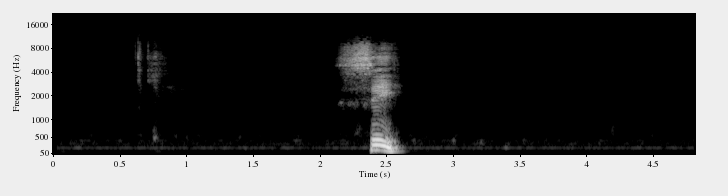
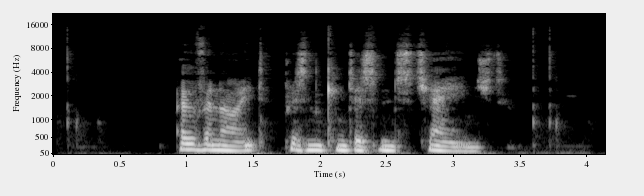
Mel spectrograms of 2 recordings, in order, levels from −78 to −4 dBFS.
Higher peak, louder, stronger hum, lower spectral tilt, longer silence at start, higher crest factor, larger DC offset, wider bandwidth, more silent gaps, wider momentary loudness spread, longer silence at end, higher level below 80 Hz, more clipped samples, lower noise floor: about the same, -4 dBFS vs -2 dBFS; about the same, -19 LUFS vs -20 LUFS; neither; second, -3.5 dB/octave vs -5.5 dB/octave; first, 2.15 s vs 0.95 s; about the same, 24 dB vs 20 dB; neither; about the same, 11 kHz vs 11.5 kHz; neither; first, 27 LU vs 9 LU; first, 2.2 s vs 0.75 s; second, -66 dBFS vs -46 dBFS; neither; first, -69 dBFS vs -60 dBFS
